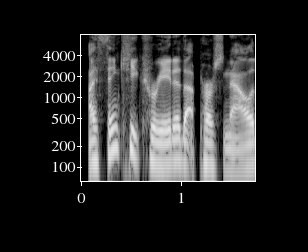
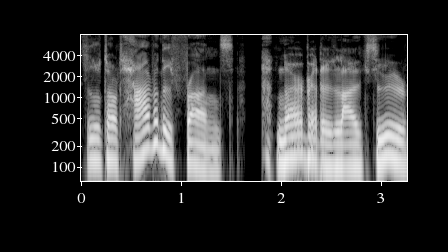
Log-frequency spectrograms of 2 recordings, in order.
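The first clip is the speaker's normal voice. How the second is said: nasty creature voice, taunting and insulting. Retelling a scene, speaker voices Gollum mocking Smeagol: deep Gollum voice. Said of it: "I got a deep voice right there".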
